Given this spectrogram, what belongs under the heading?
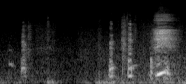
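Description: A small half-kilo rooster on a farm makes scattered short clucks and scuffling sounds close by, with a sharper burst near the end over faint background noise.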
